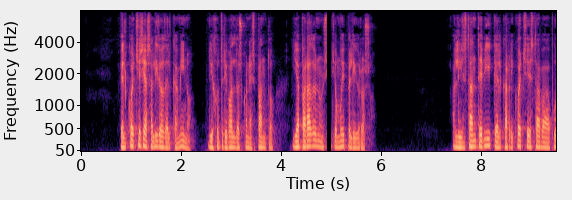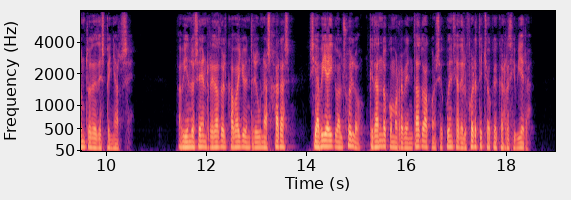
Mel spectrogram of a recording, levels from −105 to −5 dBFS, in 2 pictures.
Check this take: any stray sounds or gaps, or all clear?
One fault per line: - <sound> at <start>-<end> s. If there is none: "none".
- dropout at 4.9-5.0 s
